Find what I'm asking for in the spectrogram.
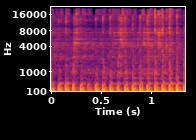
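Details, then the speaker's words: Venom Madix 125 quad (PZ20 carb) at idle: deep thumping about ten a second with light metallic clatter on each beat, loose exhaust rattling badly; owner unsure it can be tightened, considers wrapping tape; also a slight miss, valves to be checked later. "This exhaust fucking rattles like a whore, and I don't know if there's a way that I can like tighten it up or not. You know, I could always wrap some tape around it probably, but yeah, she rattles like crazy."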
